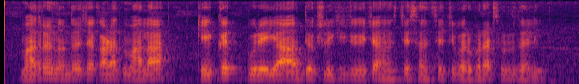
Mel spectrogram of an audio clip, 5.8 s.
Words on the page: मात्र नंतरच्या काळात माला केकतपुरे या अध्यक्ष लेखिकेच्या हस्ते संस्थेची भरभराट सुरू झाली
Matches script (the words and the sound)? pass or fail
pass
